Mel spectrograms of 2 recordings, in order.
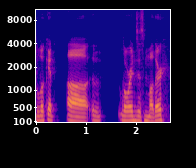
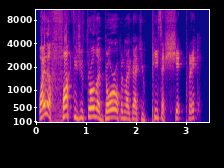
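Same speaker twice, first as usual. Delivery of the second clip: angry yelling; 4 semitones higher, 8 dB louder than usual. Acted. Sister yelling at brother.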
